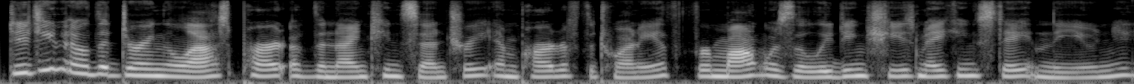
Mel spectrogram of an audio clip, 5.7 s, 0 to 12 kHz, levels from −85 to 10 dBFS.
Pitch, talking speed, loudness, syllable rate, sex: 230 Hz, 275 wpm, -17 LUFS, 7.0 syllables/s, female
